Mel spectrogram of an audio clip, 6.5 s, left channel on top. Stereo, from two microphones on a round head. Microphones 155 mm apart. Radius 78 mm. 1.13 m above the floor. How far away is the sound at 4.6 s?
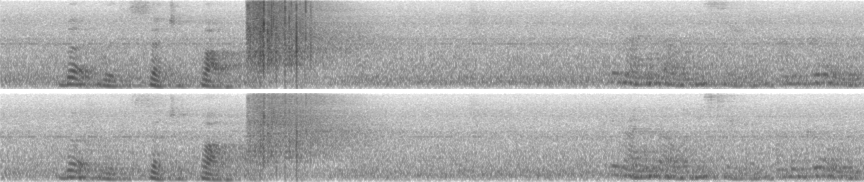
About 5.5 m.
